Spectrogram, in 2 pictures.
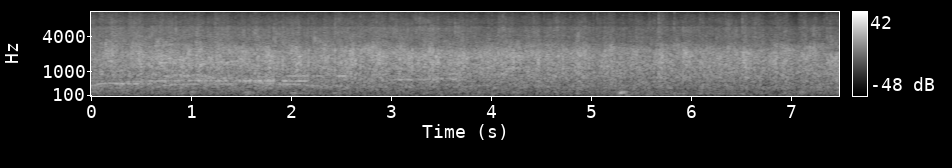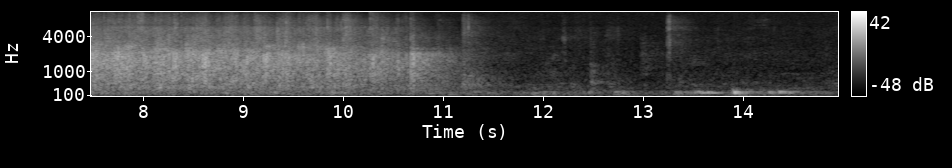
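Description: Loud, sustained audience applause for fourth-grade spelling bee champions at a district spelling bee, steady for about ten seconds before fading quickly to scattered claps and quiet room noise.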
